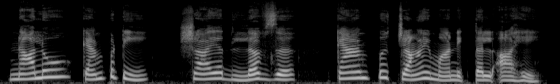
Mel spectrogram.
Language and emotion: Sindhi, neutral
